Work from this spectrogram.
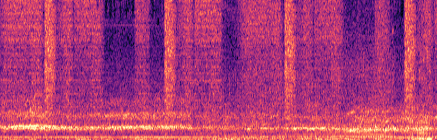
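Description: Engine of a race car held on the rev limiter in the GT Sport video game, a steady, buzzing drone with rapid stuttering cuts, mixed with tire squeal throughout.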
